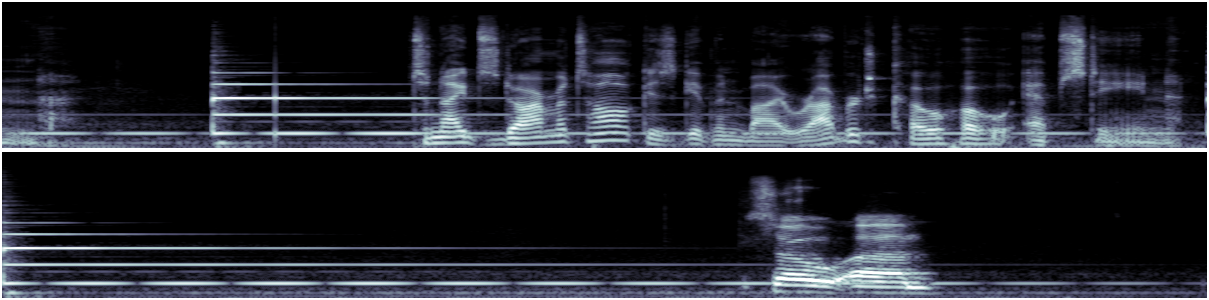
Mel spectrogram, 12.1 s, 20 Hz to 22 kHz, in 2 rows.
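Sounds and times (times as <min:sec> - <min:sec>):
singing bowl ringing: 0:00.1 - 0:12.0.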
